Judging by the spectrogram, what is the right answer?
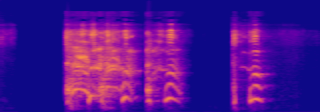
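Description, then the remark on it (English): A run of harsh, throaty coughs: a quick cluster of four or five, a brief pause, then two more sharp coughs. They're loud and raspy, with no speech. “When I started this place, I started coughing.”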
